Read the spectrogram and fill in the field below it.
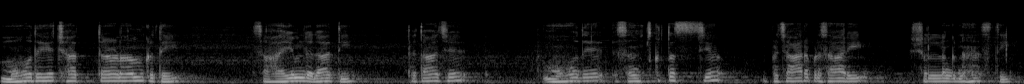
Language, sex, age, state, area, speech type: Sanskrit, male, 18-30, Rajasthan, rural, spontaneous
